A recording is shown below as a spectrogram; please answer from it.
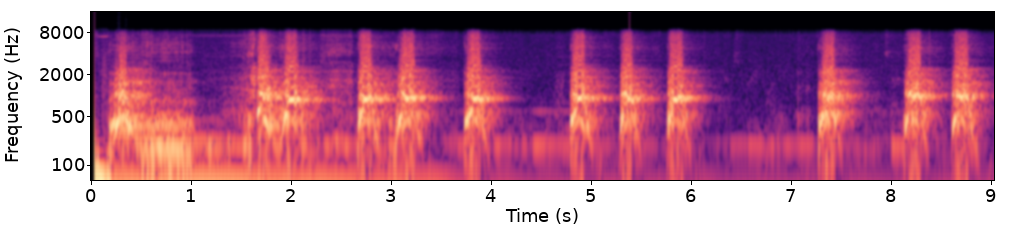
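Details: Guinness, a dog, barks loudly in a steady series, about a dozen strong, sharp barks spaced roughly half a second to a second apart, with a person's voice faintly mixed in near the start.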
